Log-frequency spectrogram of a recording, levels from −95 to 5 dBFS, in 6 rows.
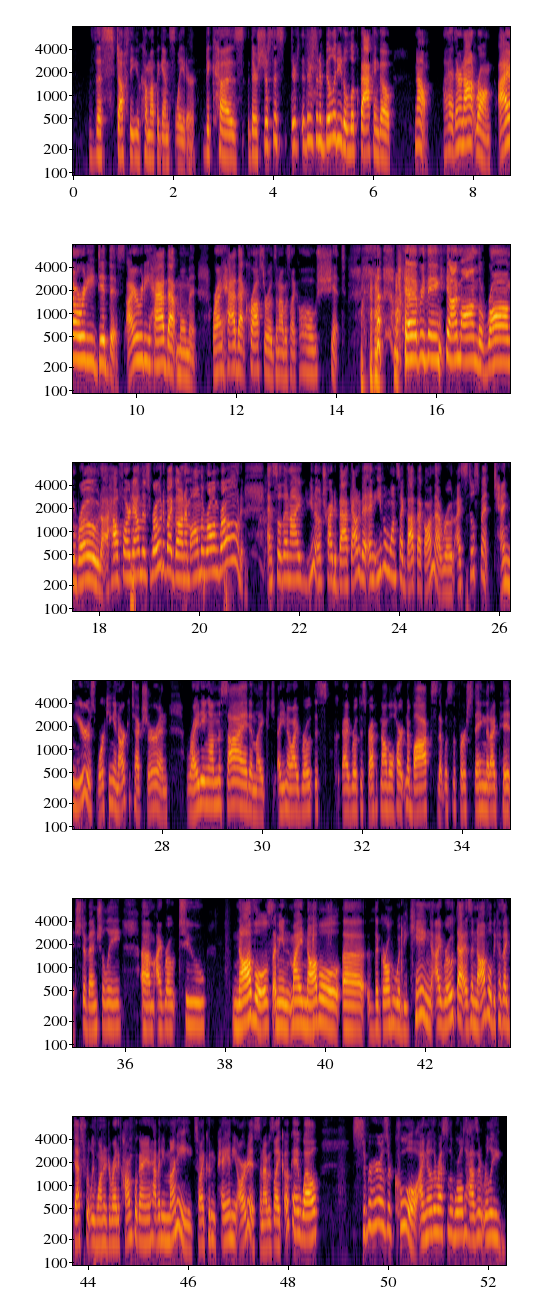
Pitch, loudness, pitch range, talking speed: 190 Hz, -21 LUFS, 165-235 Hz, 210 wpm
